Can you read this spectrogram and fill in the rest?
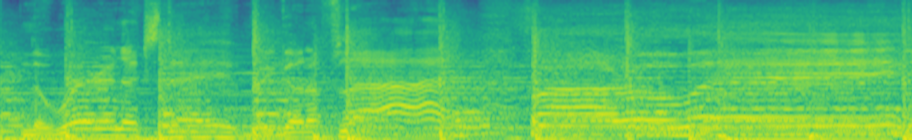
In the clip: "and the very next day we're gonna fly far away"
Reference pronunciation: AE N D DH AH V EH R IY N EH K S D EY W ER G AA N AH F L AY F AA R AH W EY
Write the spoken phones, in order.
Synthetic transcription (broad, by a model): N DH AH W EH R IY N EH K S D EY W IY G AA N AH F L AY F AA R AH W EY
